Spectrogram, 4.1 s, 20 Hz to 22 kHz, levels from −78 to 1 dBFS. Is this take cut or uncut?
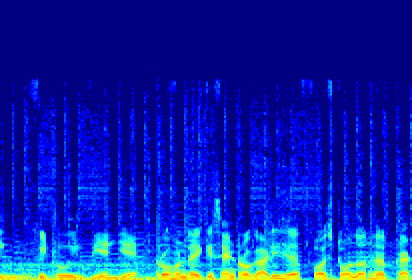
cut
